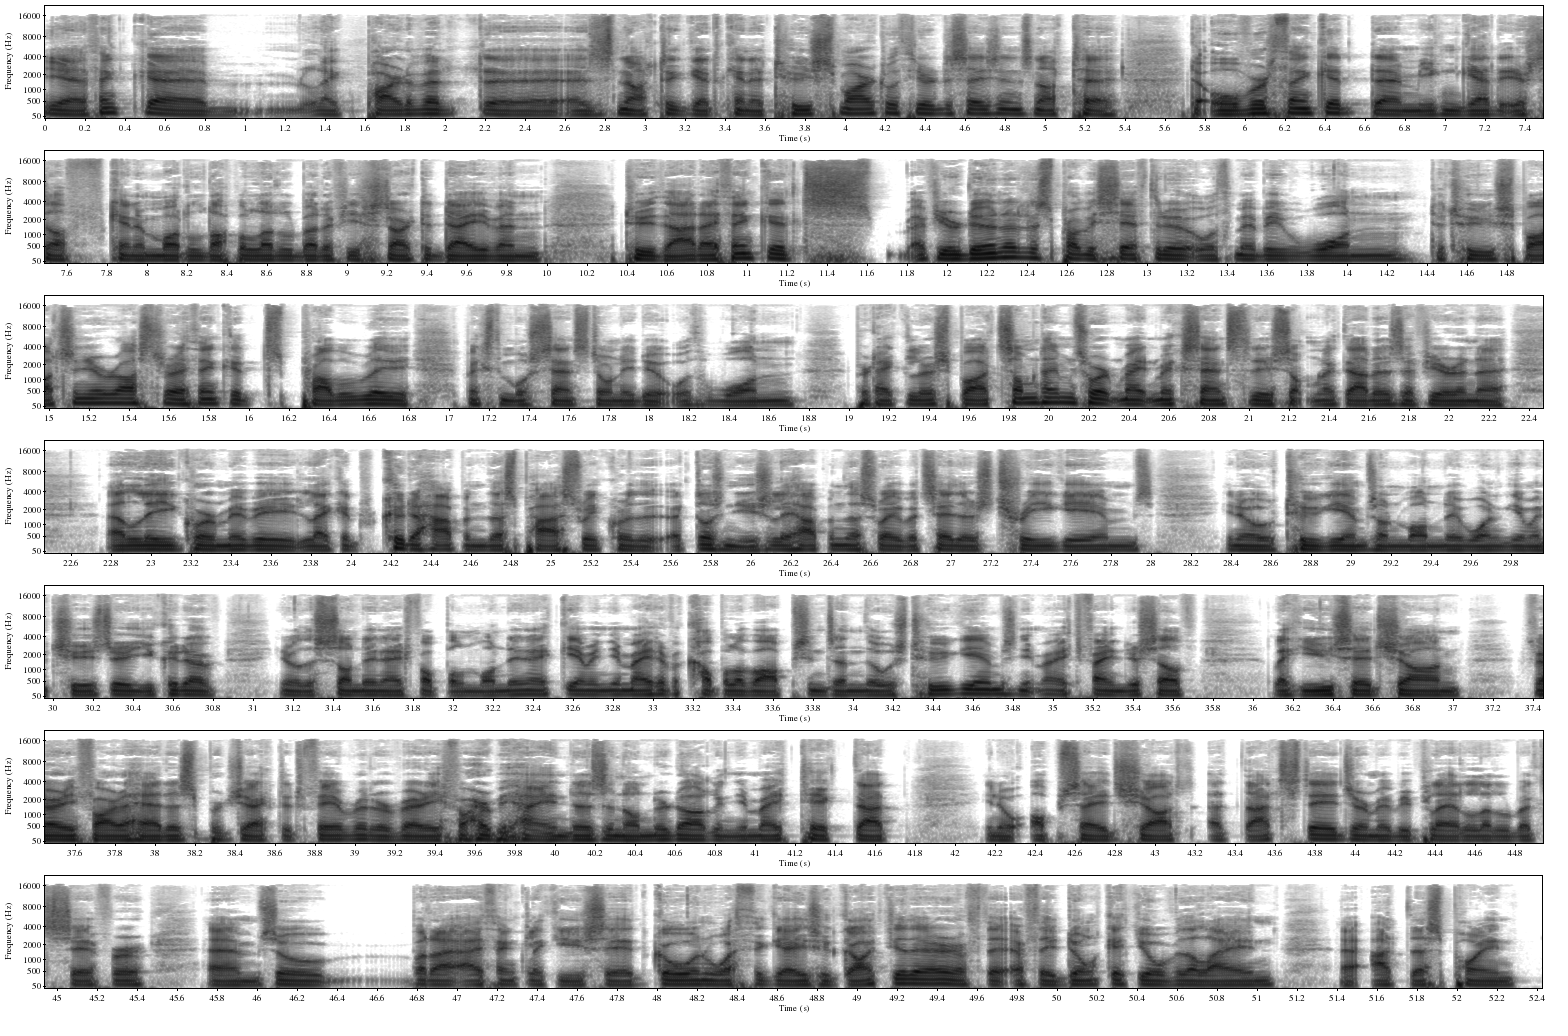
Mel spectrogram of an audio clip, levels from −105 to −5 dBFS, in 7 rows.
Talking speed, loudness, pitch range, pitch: 265 wpm, -19 LUFS, 90-105 Hz, 95 Hz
